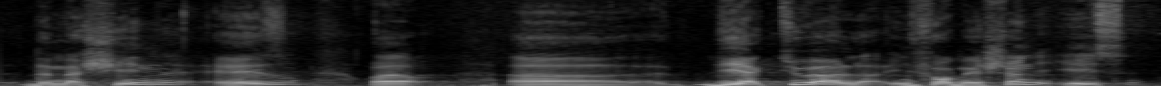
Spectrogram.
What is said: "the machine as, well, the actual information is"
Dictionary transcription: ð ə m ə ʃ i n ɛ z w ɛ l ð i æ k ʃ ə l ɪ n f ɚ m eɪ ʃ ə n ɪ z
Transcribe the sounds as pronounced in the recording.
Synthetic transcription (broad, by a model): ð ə m ə ʃ i n ɛ z w ɛ l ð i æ k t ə l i n f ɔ m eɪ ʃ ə n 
